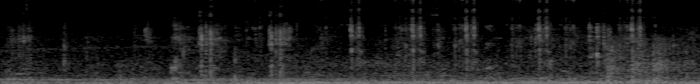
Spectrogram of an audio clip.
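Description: Camera shutters clicking irregularly, several clicks a second, as the medallists are photographed.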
